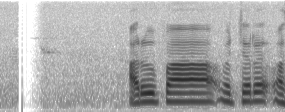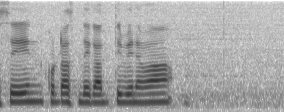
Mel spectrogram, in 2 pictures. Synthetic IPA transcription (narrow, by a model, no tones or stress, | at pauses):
a̰ɾuːpaːʋət͡ʃːəɾəʋasejenkoʈasd̪ekat̪ːibenəʋaː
